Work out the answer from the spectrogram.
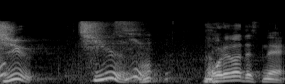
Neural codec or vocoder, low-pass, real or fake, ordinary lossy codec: none; none; real; none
